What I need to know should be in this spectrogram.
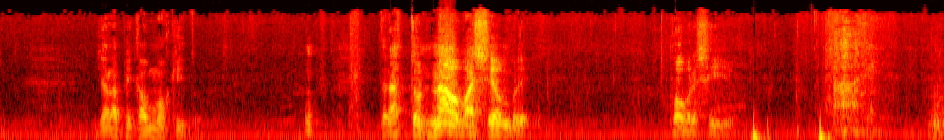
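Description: A middle-aged man talks with feeling, in bursts.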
